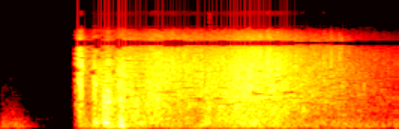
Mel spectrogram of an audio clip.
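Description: A retro video game water splash effect, the one used in id video games such as Doom and Rage: a sudden plunge with a few quick sloshing bursts, then a hissing spray of water that swells briefly and fades out over about two seconds.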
